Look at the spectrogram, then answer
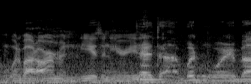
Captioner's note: Dwight vocalizing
